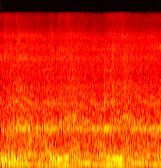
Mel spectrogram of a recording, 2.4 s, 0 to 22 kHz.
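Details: Honda Invicta CB150 single-cylinder, heard after a top-end repair: the rocker arm train was replaced after wear from a lubrication failure, and the engine earlier made loud noise and vibration. It now revs up and settles evenly with no top-end tapping or clatter.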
